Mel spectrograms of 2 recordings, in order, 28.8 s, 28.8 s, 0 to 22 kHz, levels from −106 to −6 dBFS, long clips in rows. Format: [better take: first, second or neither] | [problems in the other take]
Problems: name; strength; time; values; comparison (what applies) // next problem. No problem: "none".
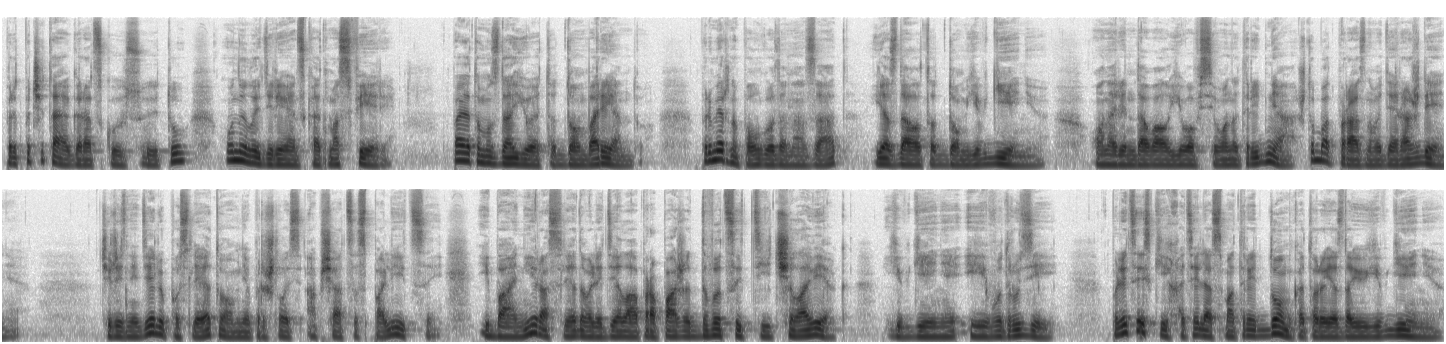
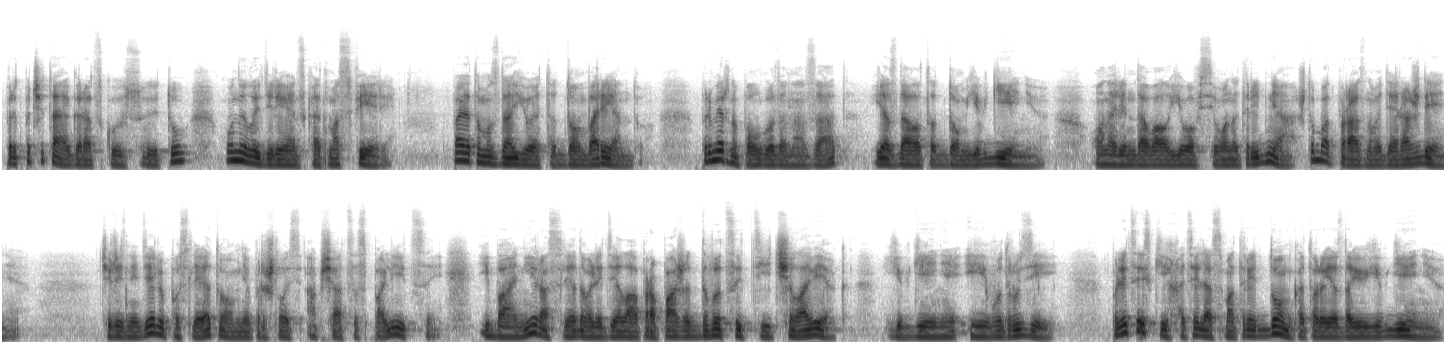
first | muffled; very; fading above 2.5 kHz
